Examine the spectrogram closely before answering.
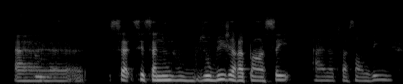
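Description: Over a silent background on a very clean recording, a woman talks fairly quickly at a fairly low pitch with fairly even intonation. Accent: Quebec. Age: 40s. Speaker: musician and anxiety coach. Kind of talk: casual interview chat.

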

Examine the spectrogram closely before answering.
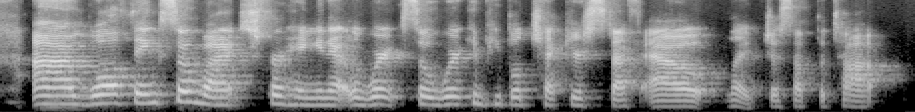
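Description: A woman speaks at a moderate pace with a fairly high pitch, a warm, enthusiastic tone, lively intonation and hardly any pauses. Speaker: podcast host. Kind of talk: casual interview.

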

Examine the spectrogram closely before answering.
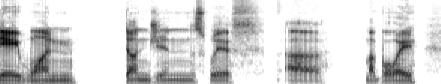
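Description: A man with an American accent and fairly low pitch, on a very clean recording with a silent background and a dry, close sound with no echo. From Ohio. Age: 20s. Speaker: college student, gamer. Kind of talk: casual chat.

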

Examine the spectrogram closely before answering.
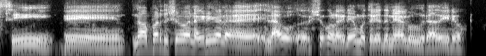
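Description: In a normal speaking voice at a medium pitch, a man talks at a fairly slow pace with hardly any pauses. His intonation is lively and his loudness very even. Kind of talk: casual chat.

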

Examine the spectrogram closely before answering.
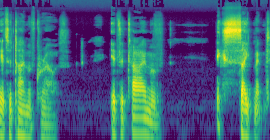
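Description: A man talks very slowly at a very deep, low pitch, leaving long, frequent pauses. His intonation is fairly even, and the recording is very clean with a silent background. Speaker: podcast host. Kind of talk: intimate monologue. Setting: solo recording at night.

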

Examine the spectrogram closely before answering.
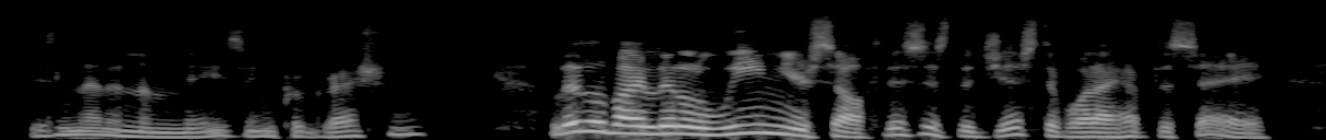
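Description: A man's somewhat breathy voice at medium pitch moves through very wide pitch swings. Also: moderate pace. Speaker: meditation teacher. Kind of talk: dharma talk. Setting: video call.

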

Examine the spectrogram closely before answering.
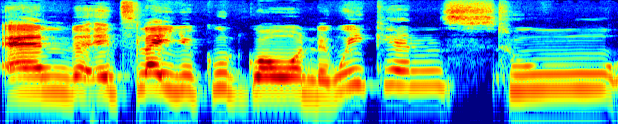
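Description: Speaking at a fairly slow pace with a Spanish accent, a woman with a high-pitched voice comes through on a very clean recording against a silent background. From Venezuela, La Guaira. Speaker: university librarian. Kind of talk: casual interview chat.

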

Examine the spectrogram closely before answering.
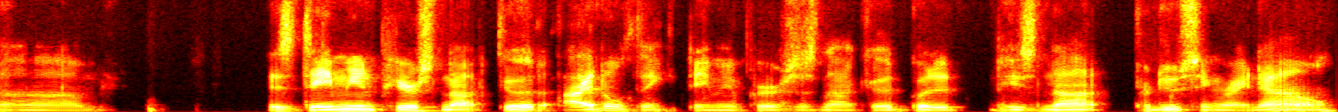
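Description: Speaking at a fairly slow pace, a man has an unremarkable speaking voice with a fairly low pitch and ordinary pitch variation. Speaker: fantasy football podcast co-host. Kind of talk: casual sports chat.

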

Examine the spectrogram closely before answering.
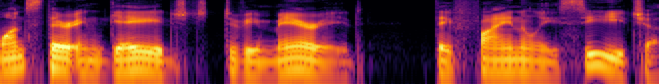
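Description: With a Midwestern American accent, a man talks at a fairly low pitch and fairly slow pace with fairly even intonation, in a very clean recording with a silent background and a dry, close sound with no echo. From US Midwest, Dayton, Ohio. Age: 30s. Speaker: podcast co-host. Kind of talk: casual chat. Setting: studio.

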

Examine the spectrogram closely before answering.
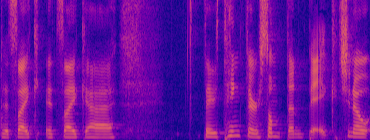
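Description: A woman talks at a fairly quick pace with an Irish accent. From Ireland. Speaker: comedian. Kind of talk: live podcast recording, casual chat. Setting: stage with audience.

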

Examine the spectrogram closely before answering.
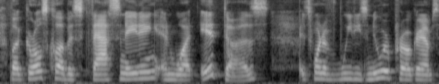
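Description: A woman with a normal speaking voice and an American accent talks at a moderate pace. Her pitch is medium and her intonation fairly even. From New York City. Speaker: nonprofit director. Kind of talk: interview.

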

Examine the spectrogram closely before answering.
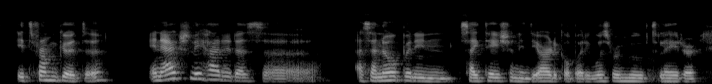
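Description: Her pitch is very deep and low for a woman, and she speaks with a Spanish accent. The pace is fairly quick, with ordinary pitch variation. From Argentina, Buenos Aires. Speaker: painter. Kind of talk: interview conversation.

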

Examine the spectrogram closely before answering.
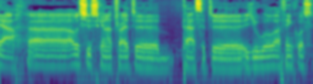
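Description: A man's monotone, flat delivery over noticeable background noise. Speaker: hockey player. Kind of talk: post-game interview. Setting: outside locker room. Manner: halting, modest.

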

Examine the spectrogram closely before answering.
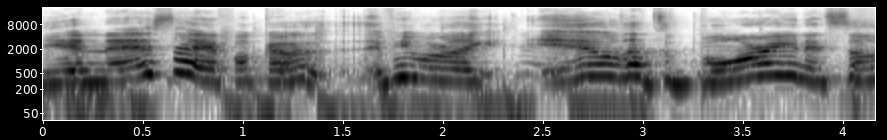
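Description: A woman speaks in a raised, projected voice with lively intonation at a very slow pace. Noticeable background noise is present. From Houston, Texas. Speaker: reggaeton artist. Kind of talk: casual chat.

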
